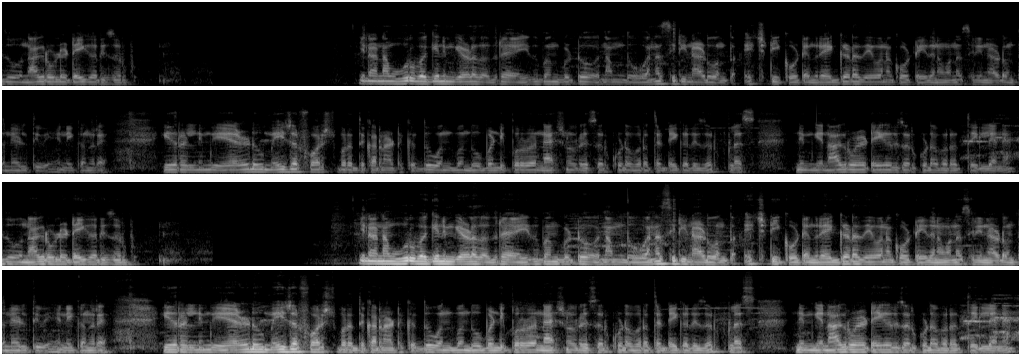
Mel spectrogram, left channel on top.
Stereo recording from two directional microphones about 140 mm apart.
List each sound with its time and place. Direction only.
0.0 s speech: 25° left (ahead or behind)
3.6 s speech: 25° left (ahead or behind)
